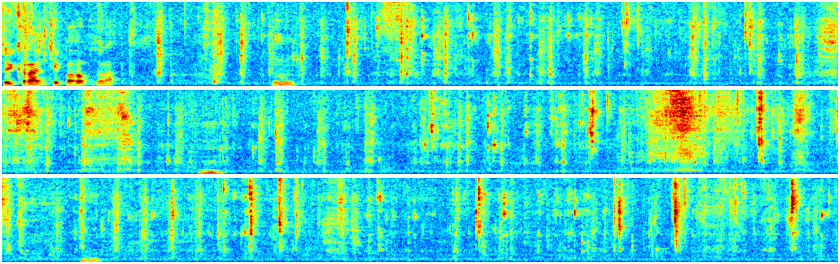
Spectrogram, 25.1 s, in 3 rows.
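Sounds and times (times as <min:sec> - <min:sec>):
person humming: 0:02.7 - 0:03.0, 0:10.3 - 0:10.7, 0:17.5 - 0:17.8.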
